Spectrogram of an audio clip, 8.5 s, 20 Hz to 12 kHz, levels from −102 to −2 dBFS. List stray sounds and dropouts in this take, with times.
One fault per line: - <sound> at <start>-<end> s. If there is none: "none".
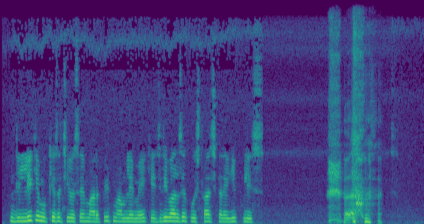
- laugh at 6.5-7.7 s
